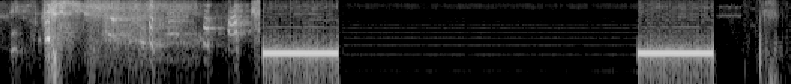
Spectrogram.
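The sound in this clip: A telephone busy tone sounds after a call is hung up: two loud, steady, single-pitch beeps about a second each, separated by a long silence, after a stretch of people talking.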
